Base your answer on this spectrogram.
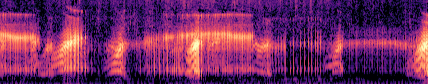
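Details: Frogs croaking: a few separate raspy calls, each a short burst with a drawn-out nasal tone in between, spaced about a second apart, with a faint low hum underneath.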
